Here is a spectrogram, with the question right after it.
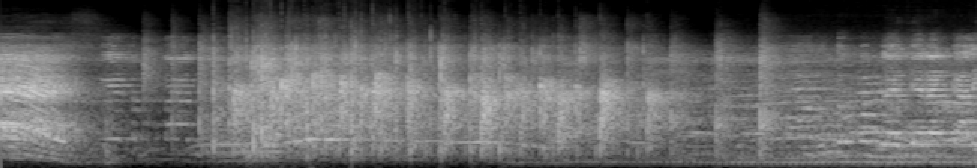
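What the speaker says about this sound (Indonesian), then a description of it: "tepuk tangan" Students in an Indonesian vocational high school classroom clap their hands together after a class chant, a dense burst of many close claps that carries on steadily with scattered voices mixed in.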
